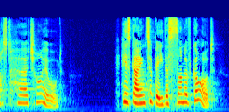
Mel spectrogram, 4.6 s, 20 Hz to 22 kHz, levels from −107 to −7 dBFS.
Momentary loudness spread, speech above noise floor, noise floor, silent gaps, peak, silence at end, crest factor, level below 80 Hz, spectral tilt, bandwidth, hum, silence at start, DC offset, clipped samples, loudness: 14 LU; 58 dB; -84 dBFS; none; -2 dBFS; 0.3 s; 26 dB; -80 dBFS; -2.5 dB/octave; 13 kHz; 50 Hz at -80 dBFS; 0 s; under 0.1%; under 0.1%; -26 LUFS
